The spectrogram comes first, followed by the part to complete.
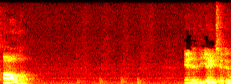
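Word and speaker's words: אל: So again, when we see the word G-O-D, God, we're talking about actually, in Hebrew, this would be the Aleph and the Lamed, and this is pronounced Al.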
